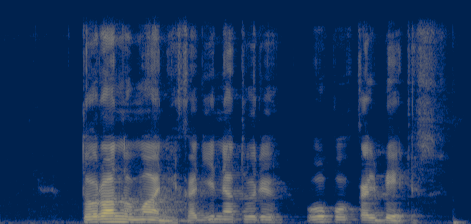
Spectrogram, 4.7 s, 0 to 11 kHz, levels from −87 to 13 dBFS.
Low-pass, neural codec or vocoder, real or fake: 9.9 kHz; none; real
